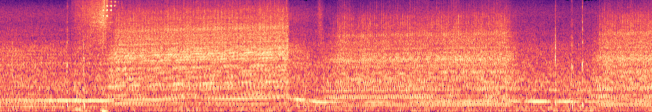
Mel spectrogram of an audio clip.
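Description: A car engine pops and crackles as the driver lifts off.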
